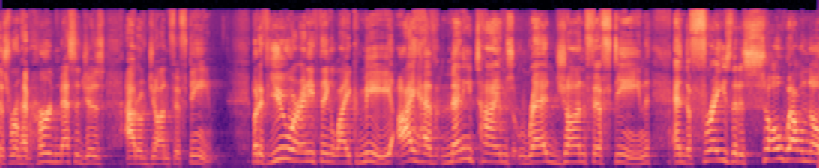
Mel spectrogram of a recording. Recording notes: Delivered at the 2023 Thee Generation Youth Summit at Falls Baptist Church in Menomonee Falls, WI.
